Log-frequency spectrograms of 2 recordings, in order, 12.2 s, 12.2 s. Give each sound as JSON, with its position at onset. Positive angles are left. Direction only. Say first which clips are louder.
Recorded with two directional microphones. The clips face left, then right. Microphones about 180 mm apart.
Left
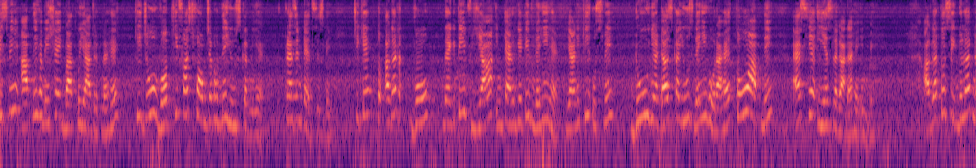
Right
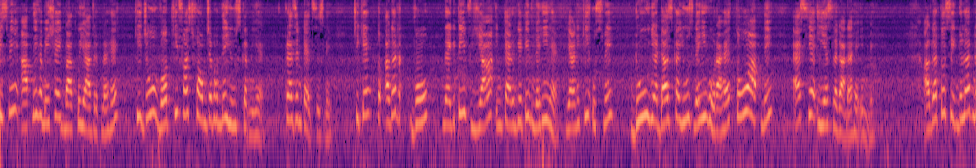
{"t": 0.0, "sound": "a woman's voice", "louder": "right 5 dB", "side_deg": -35}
